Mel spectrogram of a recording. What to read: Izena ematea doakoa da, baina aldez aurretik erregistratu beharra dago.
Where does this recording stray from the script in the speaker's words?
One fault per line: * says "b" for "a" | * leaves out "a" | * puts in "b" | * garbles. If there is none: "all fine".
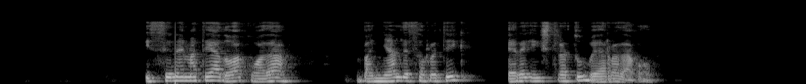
all fine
